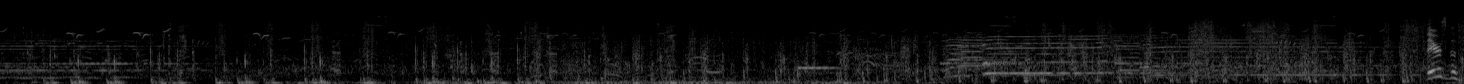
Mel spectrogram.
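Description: Horse hooves clip-clop steadily in Red Dead Redemption as a ride gets going, with occasional whinnies and game music over a bed of character dialogue.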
